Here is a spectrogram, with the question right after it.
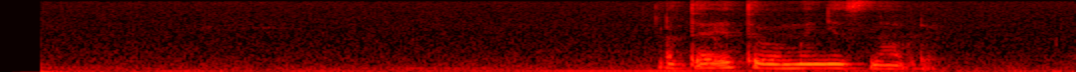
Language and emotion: Russian, neutral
